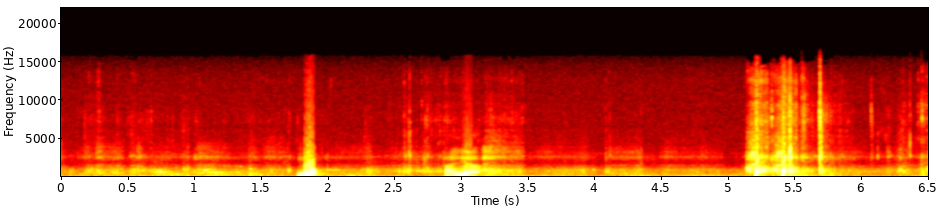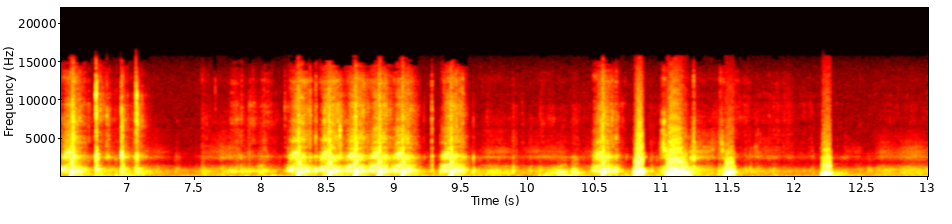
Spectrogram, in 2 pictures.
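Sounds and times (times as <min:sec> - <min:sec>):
airsoft guns firing: 0:05.1 - 0:05.9, 0:06.5 - 0:07.2, 0:08.2 - 0:09.6, 0:10.5 - 0:10.9.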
